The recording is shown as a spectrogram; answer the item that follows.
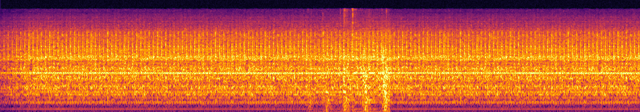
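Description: Near silence: faint steady room tone, a low hiss with a constant hum, with a few soft low sounds about three and a half seconds in.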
